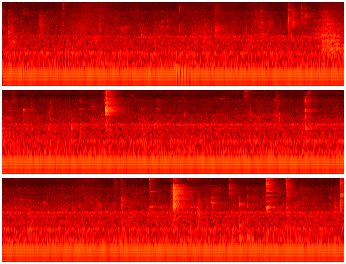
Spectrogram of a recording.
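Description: Forks and spoons clicking against dinner plates now and then during a meal, a handful of small separate clicks over a steady low hum.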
